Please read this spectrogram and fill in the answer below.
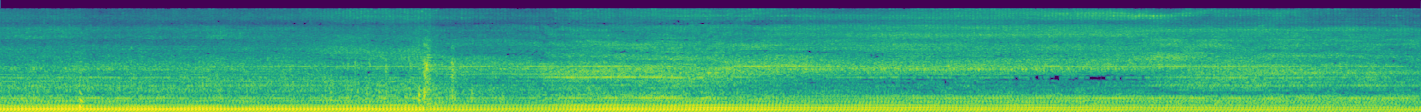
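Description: Engine of a commercial stand-on lawn mower running steadily and loudly.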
